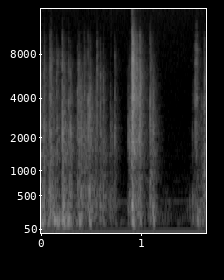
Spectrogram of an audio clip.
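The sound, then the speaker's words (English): Paper crinkles and rustles in a quick burst of dry, crackling handling noises as a sheet is pulled out to be read, with one sharper snap near the middle before a brief pause and a final rustle. “Well, no, it's just me wrangling the paper to pull out to read the official.”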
